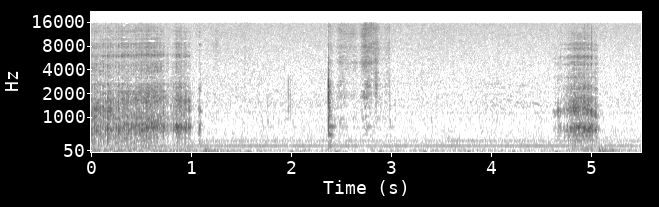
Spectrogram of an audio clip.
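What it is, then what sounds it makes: Palette knife scraping wet oil paint on stretched canvas. A hand with long painted nails scrapes and rubs a metal palette knife across thick wet oil paint on a large rectangular stretched canvas, a taut fabric surface over a hollow frame, while the paint palette sits untouched beside it. Soft, gritty scraping strokes open the clip, followed by a quieter pause with a brief light tick. Another smeary scrape follows near the end, all over a low steady hum.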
